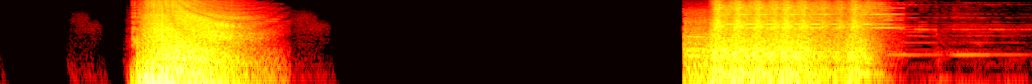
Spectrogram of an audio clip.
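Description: A dragon roars in loud bursts.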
